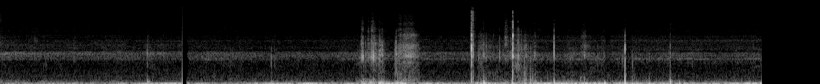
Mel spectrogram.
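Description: A boat's engine running with a steady hum and low rumble, with irregular knocks and slaps on the deck as a freshly landed fish is handled, thickest in the second half. The sound cuts off suddenly near the end.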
